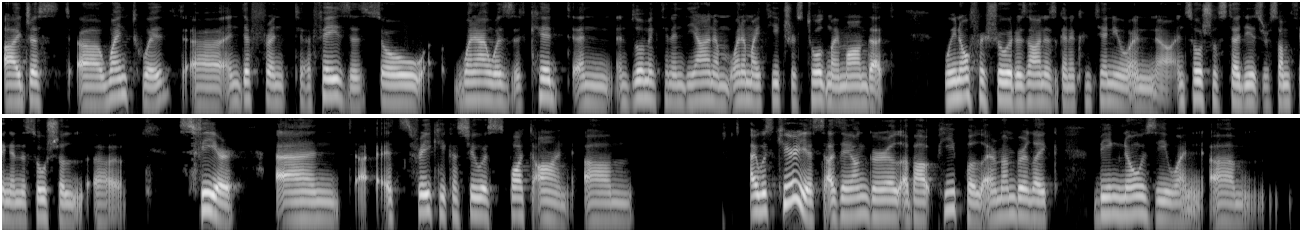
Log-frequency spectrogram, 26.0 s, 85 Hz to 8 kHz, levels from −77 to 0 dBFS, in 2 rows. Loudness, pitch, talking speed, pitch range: -21 LUFS, 145 Hz, 170 wpm, 135-160 Hz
